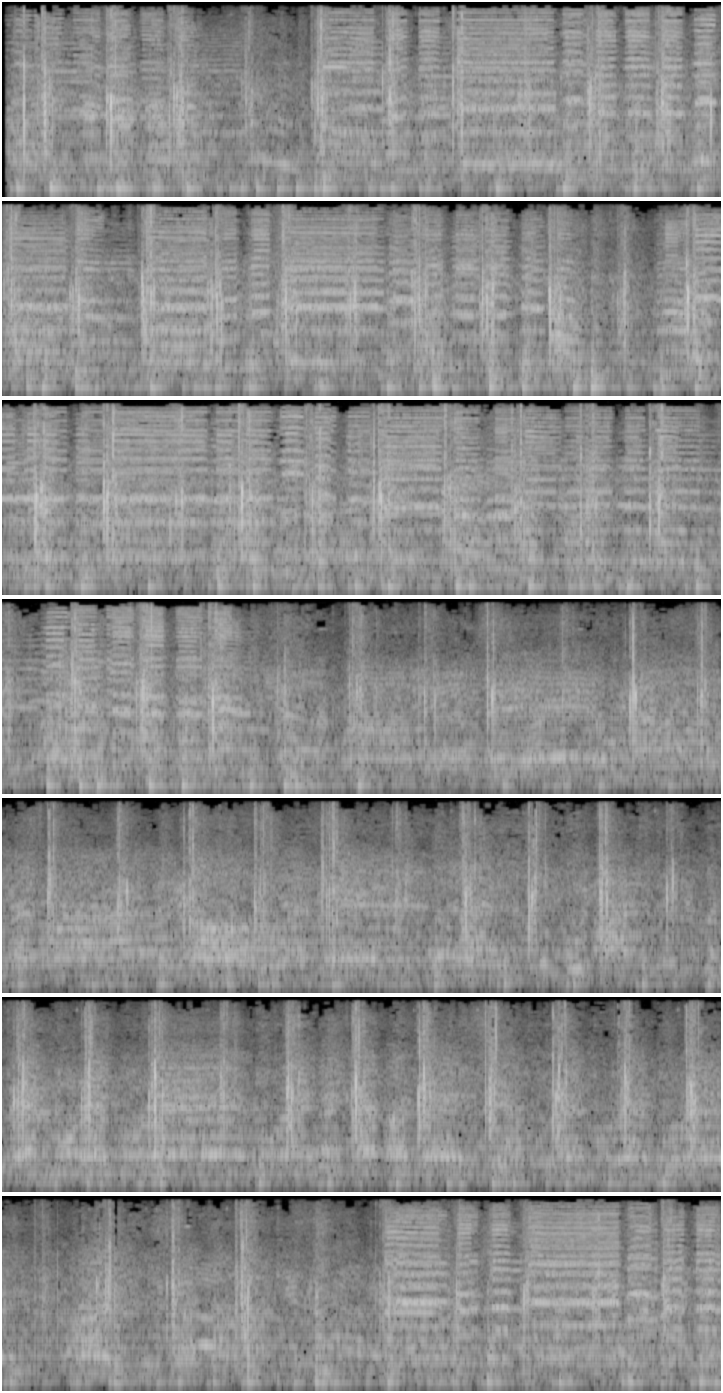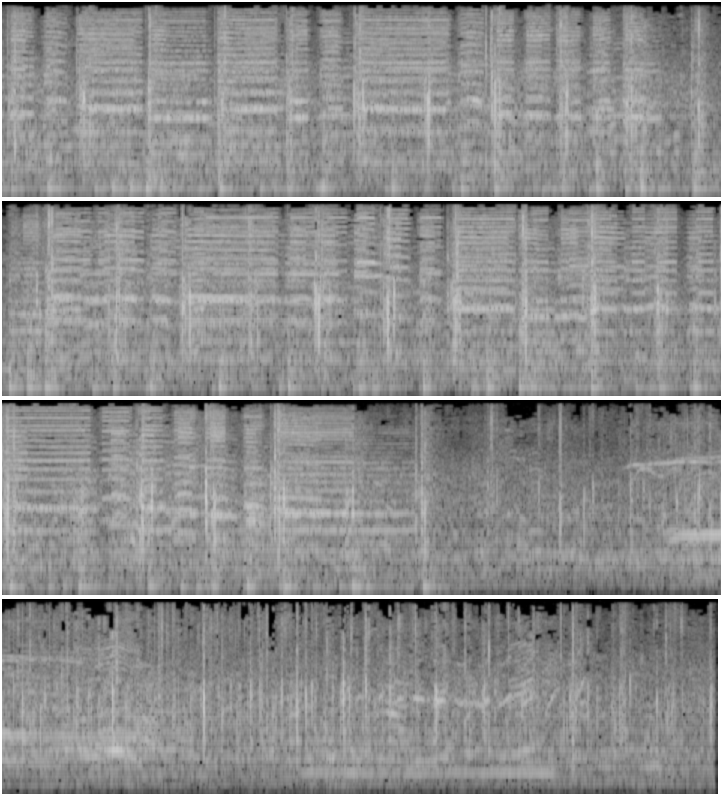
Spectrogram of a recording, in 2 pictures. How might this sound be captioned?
gralles no volem ser una regio d espanya
una, ser, espanya, regio, no, gralles, d, volem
